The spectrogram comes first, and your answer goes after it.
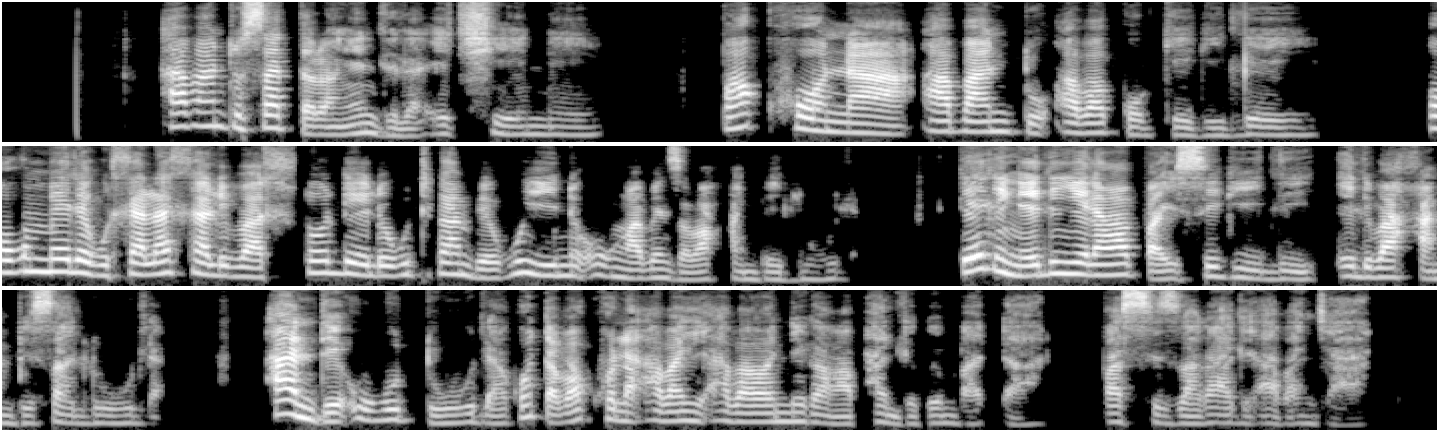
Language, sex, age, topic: North Ndebele, female, 50+, health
